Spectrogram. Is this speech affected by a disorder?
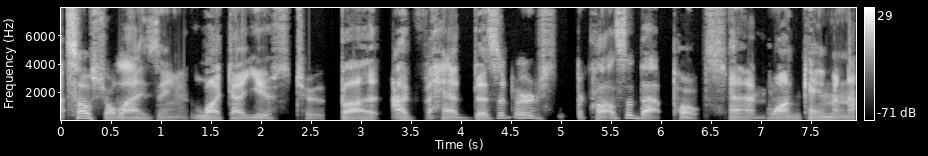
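Yes: Parkinson's disease.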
